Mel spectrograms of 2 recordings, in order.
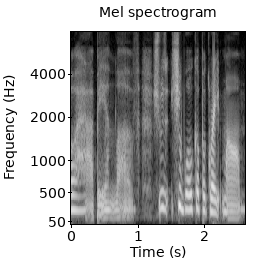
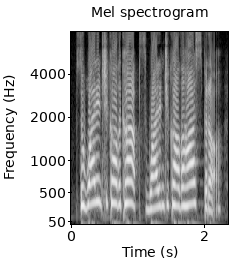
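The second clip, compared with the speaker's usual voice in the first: higher, insistent questioning; challenging questions; 5 semitones higher, 3 dB louder than usual. Retold or imitated. Police confronting the suspect's story, challenging. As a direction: press each question hard.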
